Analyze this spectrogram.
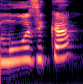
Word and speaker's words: música: A palavra música também temos aí, olha, ela é uma proparoxítona porque ela termina a acentuação gráfica delas e ao mesmo tempo tônica é no mu.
